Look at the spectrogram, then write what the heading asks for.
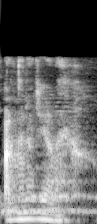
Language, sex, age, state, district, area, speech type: Malayalam, male, 30-45, Kerala, Wayanad, rural, spontaneous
